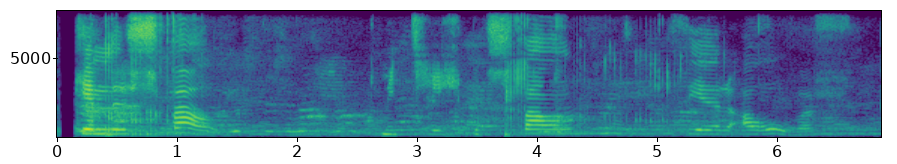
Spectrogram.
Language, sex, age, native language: Icelandic, female, 10, Icelandic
